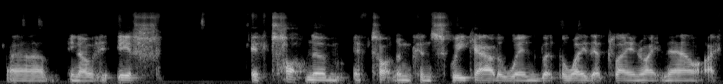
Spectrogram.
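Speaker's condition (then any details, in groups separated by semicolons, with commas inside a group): No condition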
